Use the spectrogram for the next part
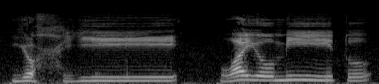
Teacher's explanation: حمد یحیی، ناظرین یہاں پر جو یا ہے اس کے نیچے کھڑی زیر ہے، مد اصلی کھڑی زیر ہے یا کے نیچے، اس کو کھینچ کے پڑھنا ہے، اس کی آواز نیچے کو جائے گی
